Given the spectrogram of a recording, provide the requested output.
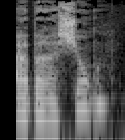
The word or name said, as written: ABERRATIONERNE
